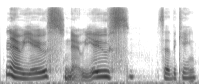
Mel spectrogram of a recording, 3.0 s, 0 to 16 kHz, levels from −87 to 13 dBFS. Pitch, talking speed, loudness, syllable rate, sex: 200 Hz, 140 wpm, -19 LUFS, 3.7 syllables/s, female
